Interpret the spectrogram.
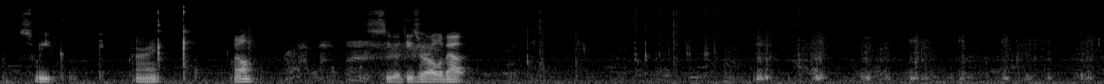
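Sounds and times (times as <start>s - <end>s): crunching chews: 5.2s - 11.0s.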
